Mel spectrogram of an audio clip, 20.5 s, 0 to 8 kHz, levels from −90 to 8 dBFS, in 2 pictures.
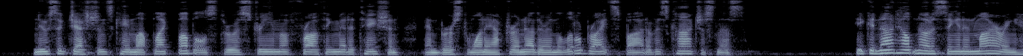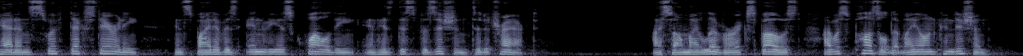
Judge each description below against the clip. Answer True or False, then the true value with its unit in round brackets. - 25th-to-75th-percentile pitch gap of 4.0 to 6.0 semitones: False (3.0 semitones)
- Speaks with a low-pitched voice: True (110 Hz)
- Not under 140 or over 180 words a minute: True (170 wpm)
